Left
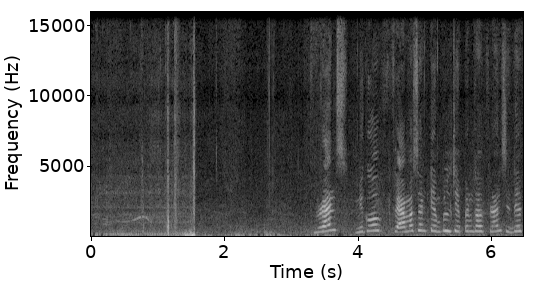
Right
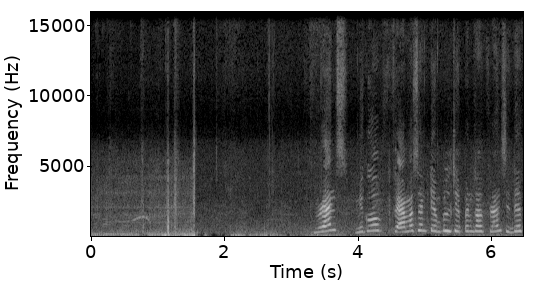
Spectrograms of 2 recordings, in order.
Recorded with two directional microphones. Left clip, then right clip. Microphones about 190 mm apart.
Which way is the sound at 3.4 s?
5° right (ahead or behind).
